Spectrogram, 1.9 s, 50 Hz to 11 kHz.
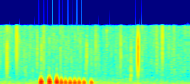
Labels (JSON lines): {"label": "biophony", "recorder": "SoundTrap 300"}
